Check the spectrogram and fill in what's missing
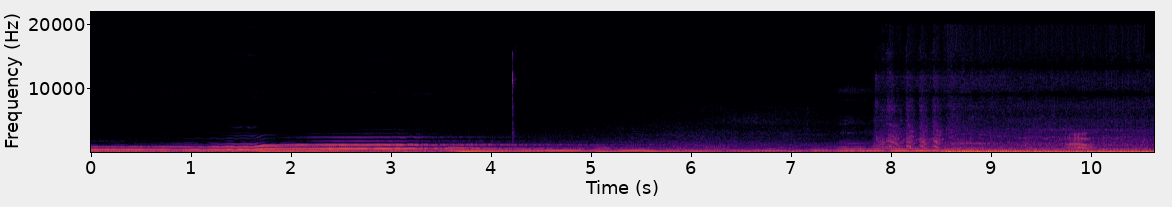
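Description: A motorcycle engine that has sat unused for months cranks and catches, then idles with a steady droning note before revving louder and rougher near the end; no talk over it.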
